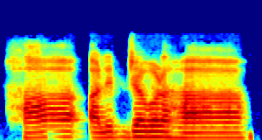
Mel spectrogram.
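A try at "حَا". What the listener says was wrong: মাশাআল্লাহ, পড়া অনেক সুন্দর হয়েছে।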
